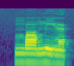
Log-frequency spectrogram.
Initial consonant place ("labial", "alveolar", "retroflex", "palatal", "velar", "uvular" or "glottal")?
labial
